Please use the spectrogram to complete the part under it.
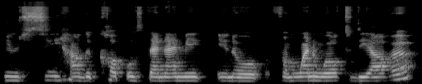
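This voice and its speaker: Bright-voiced woman guest, earnest and gentle. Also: lowish voice, flat delivery, moderate pace. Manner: earnest, gentle, repeats phrases. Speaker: guest psychologist. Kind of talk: casual interview chat.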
